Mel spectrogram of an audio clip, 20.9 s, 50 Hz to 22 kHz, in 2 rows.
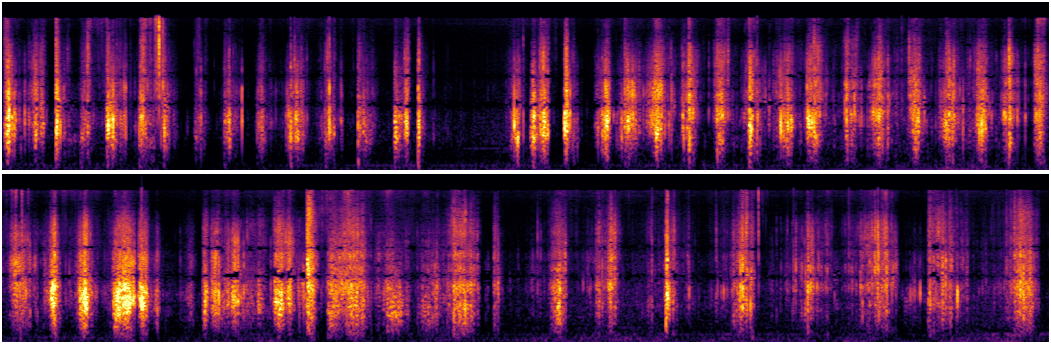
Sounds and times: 0.0s Running on gravel 20.9s

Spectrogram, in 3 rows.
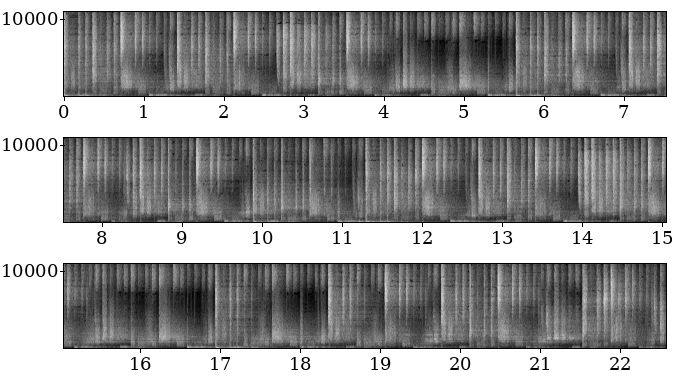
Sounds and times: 0.0s Glitch Drum loop 3.9s
5.6s Glitch Drum loop 15.5s
16.8s Glitch Drum loop 22.5s

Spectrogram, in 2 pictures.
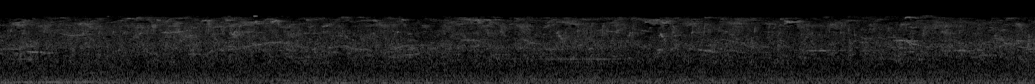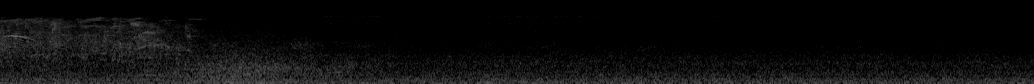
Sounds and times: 0.0s murmuration of Starlings (flock of birds) takes flight 14.2s
0.0s 500 starlings babbling in a tree 17.8s

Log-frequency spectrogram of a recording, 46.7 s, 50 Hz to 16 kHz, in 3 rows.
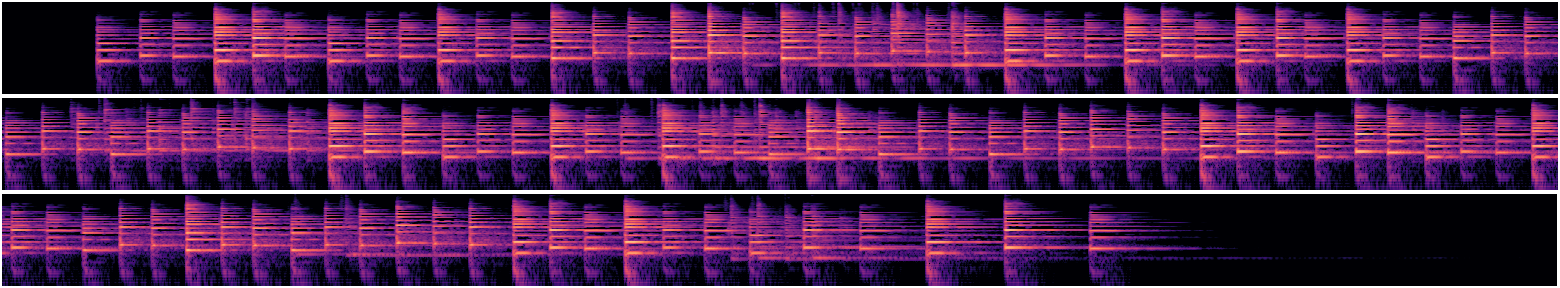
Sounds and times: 1.1s Haunting piano melody 43.0s
7.1s strings in the background 12.1s
16.1s strings in the background 26.4s
34.1s strings in the background 41.0s

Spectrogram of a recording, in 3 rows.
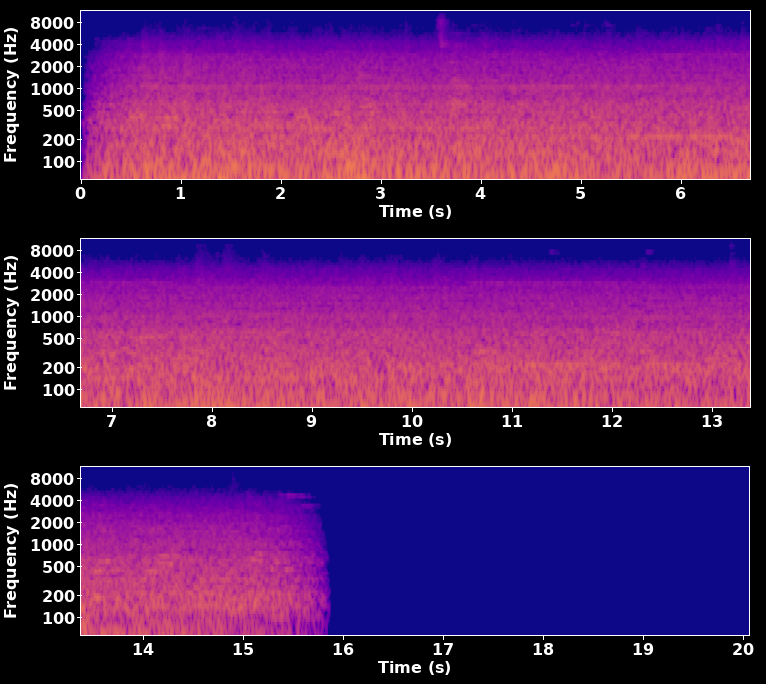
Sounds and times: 0.0s Subway train, in transit, screeching 15.9s

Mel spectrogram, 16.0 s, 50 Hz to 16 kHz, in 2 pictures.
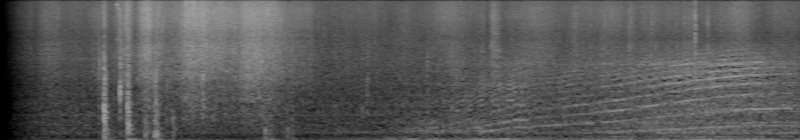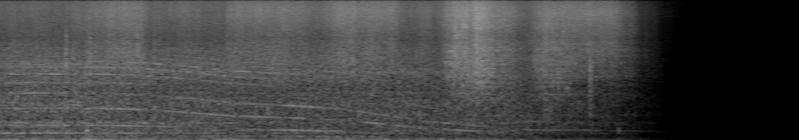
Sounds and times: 0.8s backing car 14.4s
1.9s winter jacket sound 14.5s

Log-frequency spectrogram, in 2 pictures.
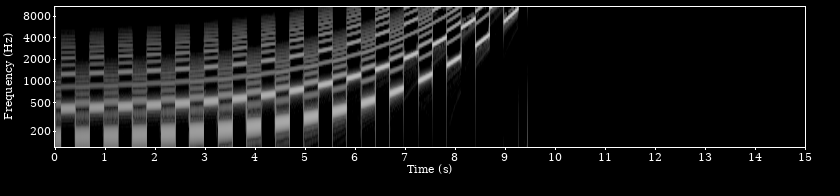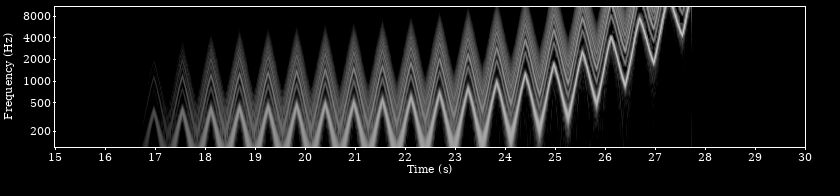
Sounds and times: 5.3s bleeps and sweeps 9.4s
17.0s bleeps and sweeps 27.8s

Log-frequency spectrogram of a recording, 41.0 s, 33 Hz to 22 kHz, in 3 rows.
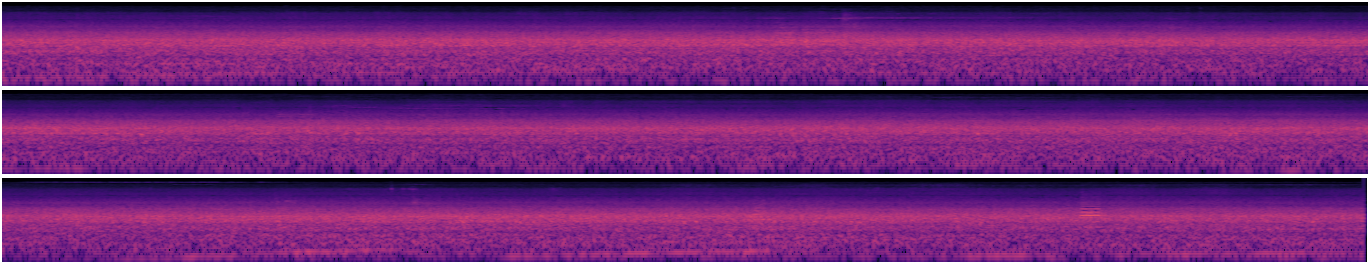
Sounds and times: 0.0s traffic 40.9s

